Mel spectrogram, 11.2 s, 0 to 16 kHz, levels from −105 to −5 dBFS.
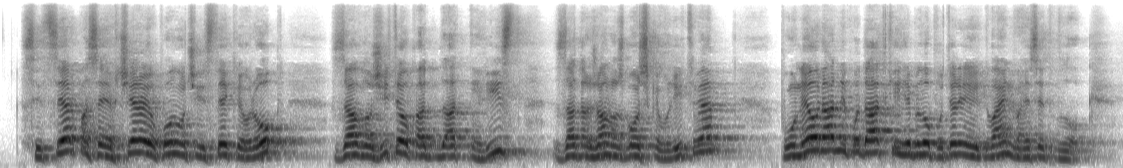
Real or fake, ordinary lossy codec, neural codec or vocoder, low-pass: fake; AAC, 64 kbps; autoencoder, 48 kHz, 128 numbers a frame, DAC-VAE, trained on Japanese speech; 14.4 kHz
